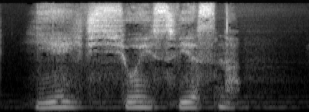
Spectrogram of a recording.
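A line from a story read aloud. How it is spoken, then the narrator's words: Meaningful old woman's whisper. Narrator (Russian): многозначительно прошептала старушка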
